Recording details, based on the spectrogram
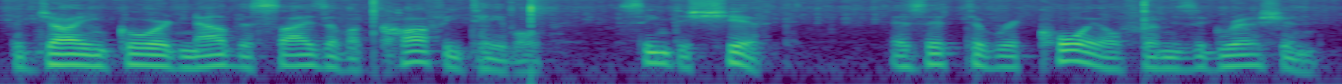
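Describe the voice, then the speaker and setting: A male narrator for an audio drama, reading scripted prose. His voice sits on the low side, and he tells the story in a measured, literary way. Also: background noise.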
